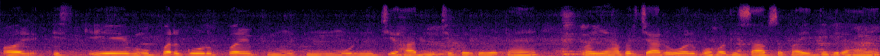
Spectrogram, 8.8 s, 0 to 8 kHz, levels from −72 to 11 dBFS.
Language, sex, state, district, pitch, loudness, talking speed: Hindi, female, Odisha, Sambalpur, 210 Hz, -15 LUFS, 170 wpm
